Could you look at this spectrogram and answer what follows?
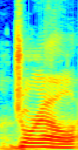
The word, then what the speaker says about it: Jor-El: Jor-El, as in the father of Superman.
